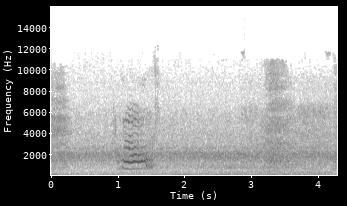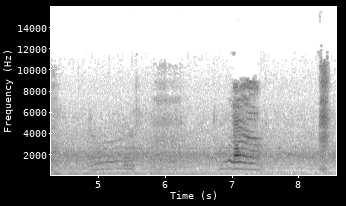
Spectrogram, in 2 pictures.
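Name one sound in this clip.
A cat meows close by, several times.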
